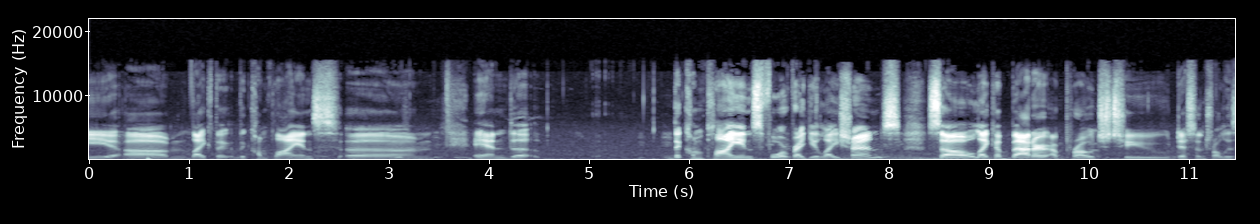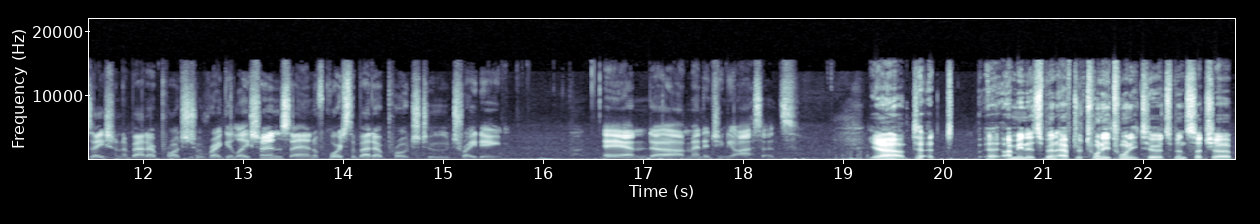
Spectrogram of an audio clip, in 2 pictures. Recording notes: Live from Consensus 2023!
